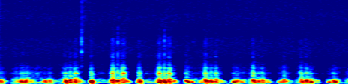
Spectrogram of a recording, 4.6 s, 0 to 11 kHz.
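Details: Heart auscultation at position M during a stress test, recorded sitting, standing, then lying (90, 108, 72 bpm), with electrical disturbance: regular beat near 95 a minute with soft sounds between beats; split S2 and mid-systolic murmur.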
